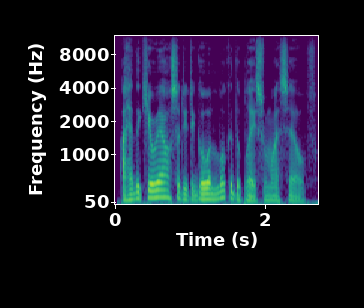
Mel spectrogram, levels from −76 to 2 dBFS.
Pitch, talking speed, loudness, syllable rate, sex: 105 Hz, 285 wpm, -18 LUFS, 7.0 syllables/s, male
